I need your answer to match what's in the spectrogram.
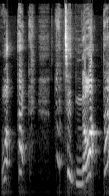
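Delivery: very slow, high, flustered, panicked stammer. Voicing a hooded toon confronted by a character: acted panic. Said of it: "she starts looking a little more panicked".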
